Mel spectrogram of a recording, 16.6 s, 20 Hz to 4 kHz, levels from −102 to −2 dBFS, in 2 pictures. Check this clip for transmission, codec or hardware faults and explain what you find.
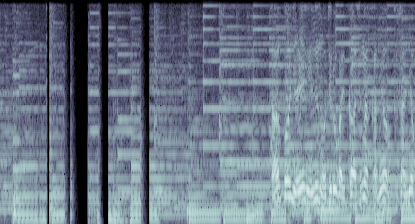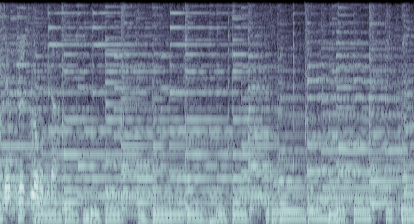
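The clip has three kinds of network timing fault: a stutter near the start, two freezes, and three stretches where playback speeds up. The audio is band-limited to 4 kHz, which fits a G.711 A-law call codec.

Repeated stalls (stutter), 0.76 to 2.18 s: the jitter buffer ran dry four times as packets came in late. Each time, the receiver extended the last sound, the longest gap lasting 185 ms. About 28% of that span is filled sound, so the audio drags and stutters.

Call audio freeze at 1.43 to 1.78 s and 2.80 to 3.01 s: the sound halts and a fading continuation fills the pause, 329 ms in the first case and 185 ms in the second. The first decays into 240 ms of silence and the second into 70 ms. The likely cause is packets held up in transit. Playback then resumes where it stopped, with nothing lost.

Jitter buffer speed-up at 8.98 to 10.40 s (110%, roughly 150 ms removed), 13.22 to 14.86 s (111%, roughly 200 ms), and 16.22 to 16.54 s (110%, about 40 ms): the receiver trimmed pitch-period slices to shrink excess buffering. 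The sound rushes while keeping the same pitch.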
